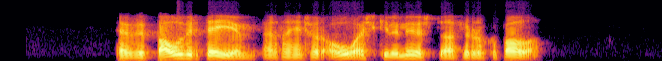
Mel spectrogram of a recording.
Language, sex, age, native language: Icelandic, male, 30-39, Icelandic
